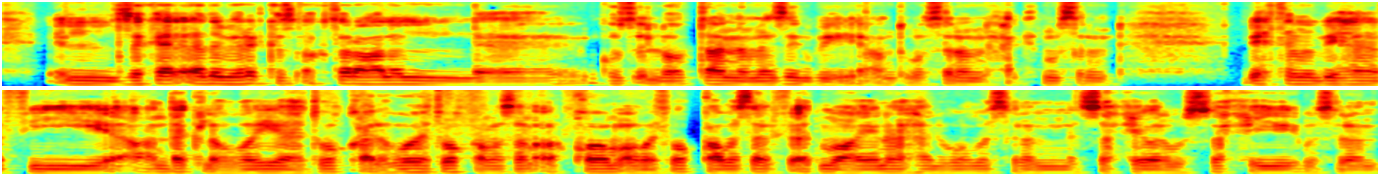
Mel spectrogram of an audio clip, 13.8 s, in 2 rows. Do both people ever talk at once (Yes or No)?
No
